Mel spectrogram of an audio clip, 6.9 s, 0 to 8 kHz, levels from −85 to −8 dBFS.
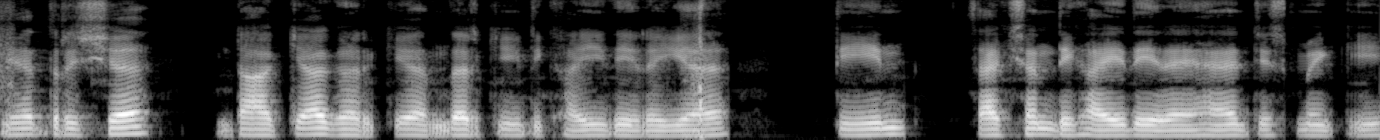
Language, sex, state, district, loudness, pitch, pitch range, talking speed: Hindi, male, Delhi, New Delhi, -19 LUFS, 120 Hz, 110-125 Hz, 175 wpm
